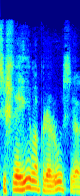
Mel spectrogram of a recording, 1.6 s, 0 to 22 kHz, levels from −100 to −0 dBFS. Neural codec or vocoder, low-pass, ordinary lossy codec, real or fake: codec, 44.1 kHz, 2.6 kbps, DAC; 14.4 kHz; MP3, 64 kbps; fake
